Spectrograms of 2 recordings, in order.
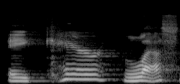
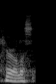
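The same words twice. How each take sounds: First: "careless" split into CARE, LESS, drawn out slowly; care-less as two words. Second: Said in the usual way. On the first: Shown as a demonstration. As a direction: pull "careless" apart, weight on both halves. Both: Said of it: "not careless".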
